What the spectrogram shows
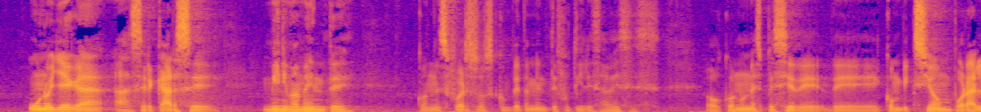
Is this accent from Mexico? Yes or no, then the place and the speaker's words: yes; Guadalajara, Jalisco, Mexico; como tapatío y como aquí estamos en una ciudad que no es una capital, ¿no? Vamos, no es una capital de un país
